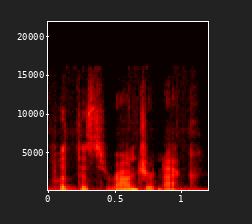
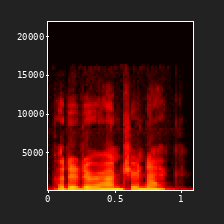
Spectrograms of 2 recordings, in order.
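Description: First: A hushed, menacing retold order; retold whispered order. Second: A firmer, higher retelling of the order; retold repeated order. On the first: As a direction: whisper the husband's command under your breath. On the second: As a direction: repeat the command higher, at normal loudness.

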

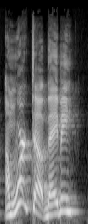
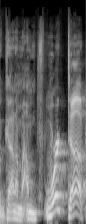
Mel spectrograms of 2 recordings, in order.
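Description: First: Worked up. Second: Said in the usual way. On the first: Real, not acted.

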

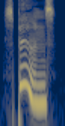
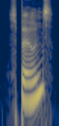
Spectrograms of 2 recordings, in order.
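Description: First: Spoons. stated flatly, falling at the end; deadpan Spoons. with a dropping tune; flat statement. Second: Rising, disbelieving Spoons?; Spoons? asked with a sharp upward lift; surprised question. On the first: Narrator's flat answer. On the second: Guard questions the odd spoons. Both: Acted.

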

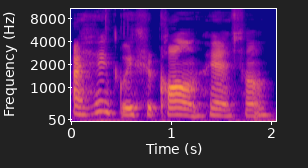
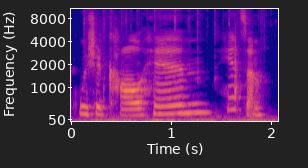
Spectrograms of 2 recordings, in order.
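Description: First: Talking around a pen held in the mouth. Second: Said in the usual way. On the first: Real, not acted. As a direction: speak with a pen between your teeth. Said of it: "I had a pen in my mouth". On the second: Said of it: "Sorry, I had a pen in my mouth".

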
